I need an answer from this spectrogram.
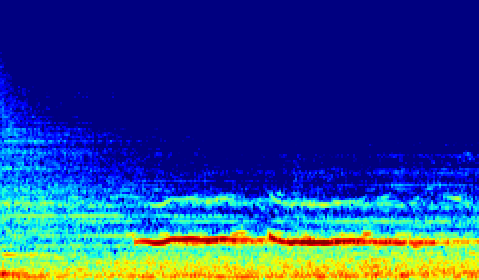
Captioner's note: whales singing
